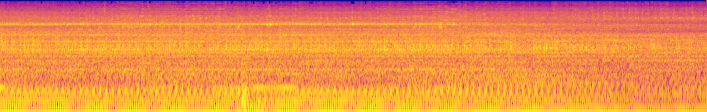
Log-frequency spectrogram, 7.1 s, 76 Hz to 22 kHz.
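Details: Kubota B7500 4WD hydro tractor, 21 HP diesel, 1,249 hours, LA302 loader, 60-inch belly mower: steady even low diesel rumble at idle with a regular firing beat, no knocks or misses; healthy.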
